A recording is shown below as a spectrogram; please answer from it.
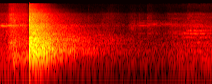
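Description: A single sharp bang about a quarter second in, fading out over about half a second.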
